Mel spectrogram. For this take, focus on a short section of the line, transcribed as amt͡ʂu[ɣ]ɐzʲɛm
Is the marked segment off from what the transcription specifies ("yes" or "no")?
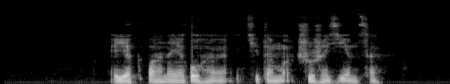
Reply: yes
